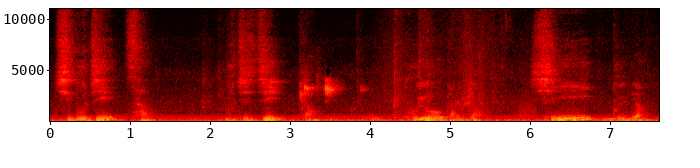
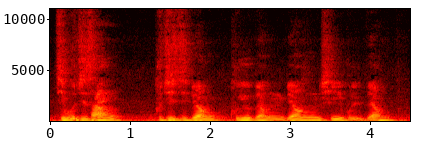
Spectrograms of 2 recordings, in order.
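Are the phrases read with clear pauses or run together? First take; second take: clear pauses; run together. First: The phrases are separated by clear pauses. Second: The phrases run together without clear pauses. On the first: The meaning becomes much easier to understand. The speaker calls it right. "이렇게 좀 띄어서 읽으시면" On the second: The meaning is harder to grasp. The speaker calls it wrong. "그렇게 읽지 마시고"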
